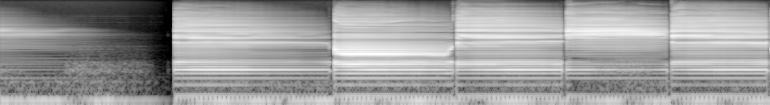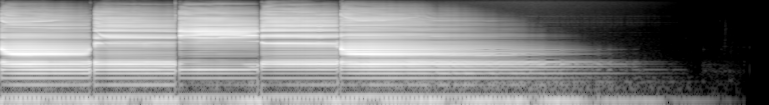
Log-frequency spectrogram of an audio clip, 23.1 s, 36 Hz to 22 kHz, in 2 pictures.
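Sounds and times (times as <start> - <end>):
jew's harp: 2.7 - 19.1.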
